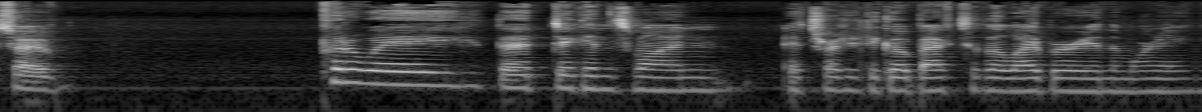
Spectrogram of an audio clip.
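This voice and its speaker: Using ordinary pitch variation and a moderate pace, a woman with an American accent and fairly low pitch leaves long, frequent pauses. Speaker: vlogger. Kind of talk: casual vlog chat. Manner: sleepy, yawning.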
